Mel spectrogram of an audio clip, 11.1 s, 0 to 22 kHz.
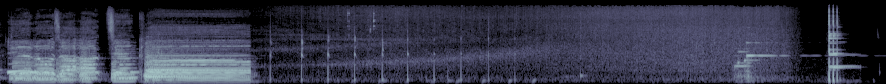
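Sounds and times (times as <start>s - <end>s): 
speech: 0.2s - 1.9s
Sekt sparkling wine fizzing with little pops and crackles: 3.1s - 10.8s
Sekt glasses clinking together in a toast: 9.2s - 11.0s.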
